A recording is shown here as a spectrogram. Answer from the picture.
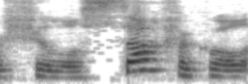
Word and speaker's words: philosophical: is stressed it's olive now for philosophical it moves to the second o which happens to be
